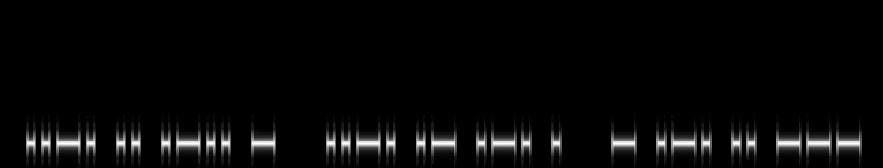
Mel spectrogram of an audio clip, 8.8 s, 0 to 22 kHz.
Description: Morse code, heard as a keyed tone, about 16 wpm, 600 Hz. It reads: FILT FARE TRIO
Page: Korte danske ord 16wpm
